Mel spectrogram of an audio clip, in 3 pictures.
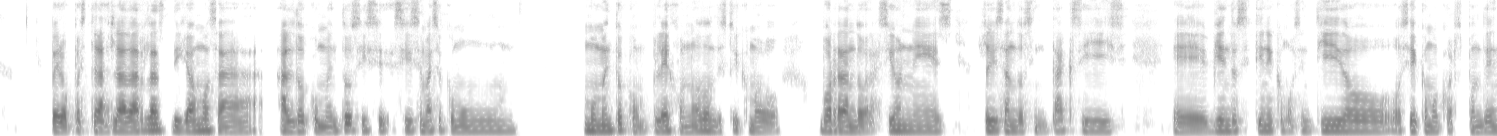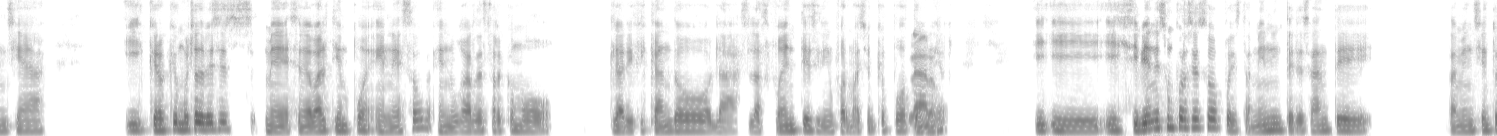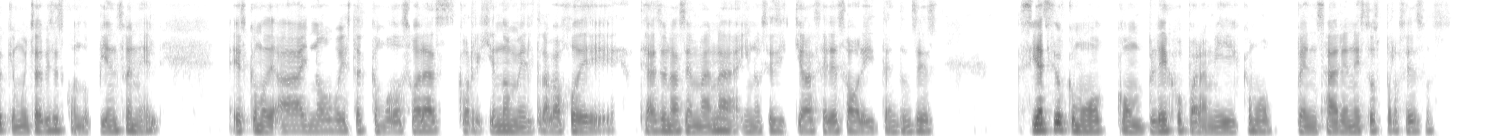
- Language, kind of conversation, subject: Spanish, advice, ¿Cómo puedo alinear mis acciones diarias con mis metas?
- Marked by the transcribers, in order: none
